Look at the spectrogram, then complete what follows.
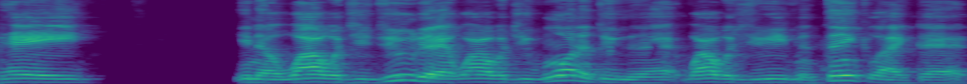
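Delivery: play-acted crying, hurt, wounded, tearful voice. Retelling her reaction to being asked to sign a prenup: imitating someone hurt and crying. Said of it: "she was kinda hurt and crying".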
